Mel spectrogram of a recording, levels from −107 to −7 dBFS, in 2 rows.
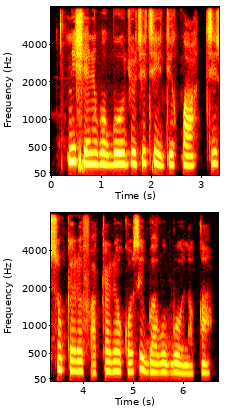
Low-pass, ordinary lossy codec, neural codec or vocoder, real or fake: none; none; none; real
